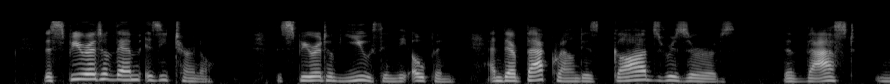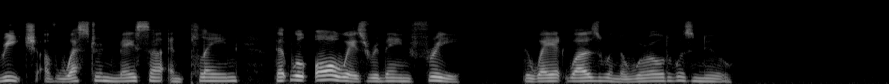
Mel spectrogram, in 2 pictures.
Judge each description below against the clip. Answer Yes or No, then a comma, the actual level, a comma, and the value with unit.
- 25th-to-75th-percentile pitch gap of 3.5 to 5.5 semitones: Yes, average, 3.9 semitones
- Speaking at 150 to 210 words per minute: No, average, 140 wpm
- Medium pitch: Yes, medium, 160 Hz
